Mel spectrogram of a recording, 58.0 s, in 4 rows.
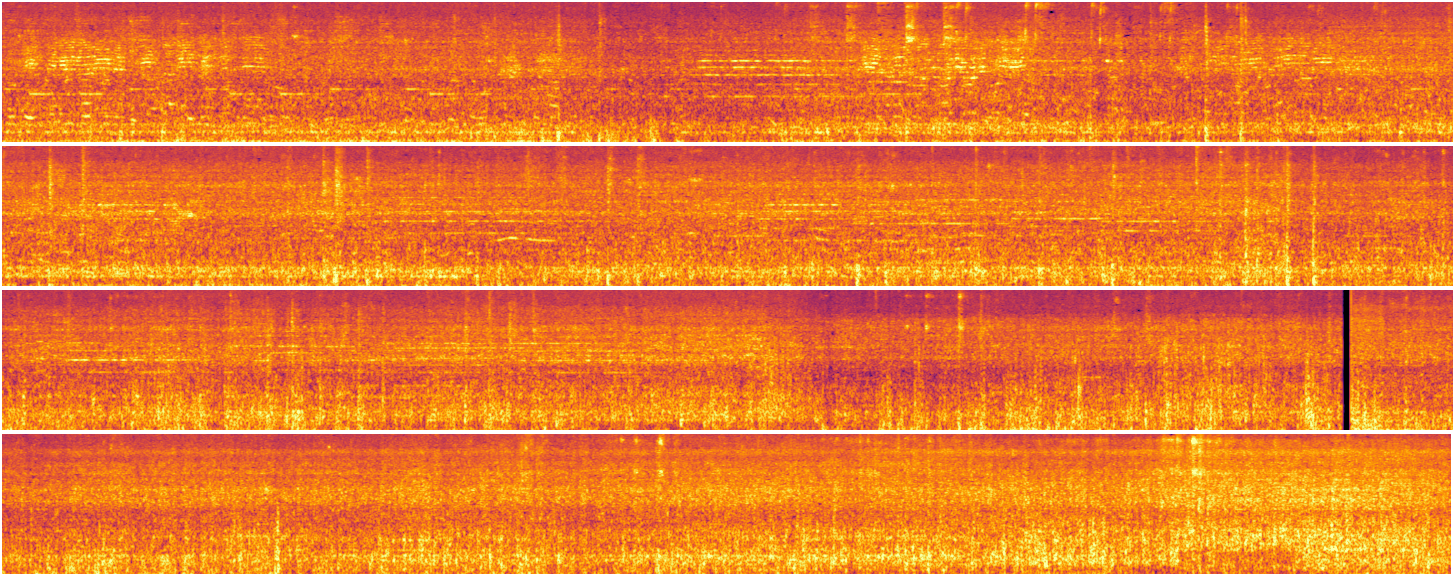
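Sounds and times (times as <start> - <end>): train rumble: 0.0 - 58.0
wheels clacking over rail joints: 46.7 - 58.0.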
